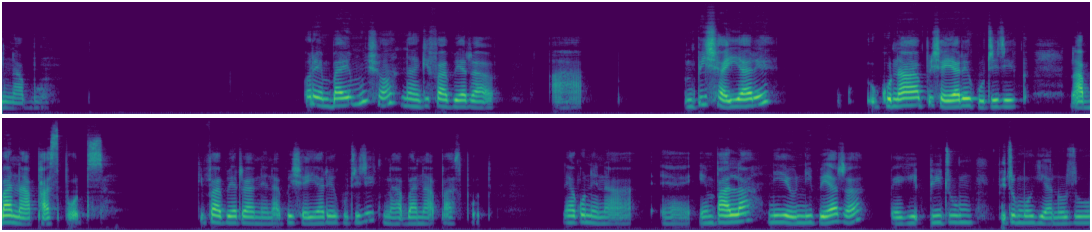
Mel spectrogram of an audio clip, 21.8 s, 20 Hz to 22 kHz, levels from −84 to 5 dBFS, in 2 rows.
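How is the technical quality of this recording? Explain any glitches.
Nothing in the recording sounds technically wrong; no glitches heard.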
